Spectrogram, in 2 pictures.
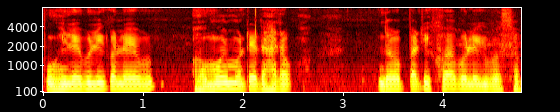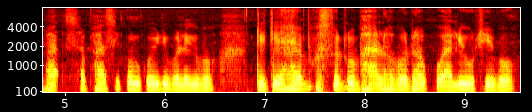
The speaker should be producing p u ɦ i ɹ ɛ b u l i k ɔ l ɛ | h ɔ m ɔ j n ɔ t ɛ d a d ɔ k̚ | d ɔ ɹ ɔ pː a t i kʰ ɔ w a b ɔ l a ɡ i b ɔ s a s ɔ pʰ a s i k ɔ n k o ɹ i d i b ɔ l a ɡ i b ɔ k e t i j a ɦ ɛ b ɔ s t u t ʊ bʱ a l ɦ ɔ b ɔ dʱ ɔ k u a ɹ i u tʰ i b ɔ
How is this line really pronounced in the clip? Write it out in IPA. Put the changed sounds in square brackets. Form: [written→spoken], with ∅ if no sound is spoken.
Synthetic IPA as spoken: p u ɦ i [ɹ→l] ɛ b u l i k ɔ l ɛ | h ɔ m ɔ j [n→m] ɔ t ɛ d a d ɔ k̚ | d ɔ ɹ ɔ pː a t i kʰ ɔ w a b ɔ l a ɡ i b ɔ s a s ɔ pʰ a s i k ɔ n k o ɹ i d i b ɔ l a ɡ i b ɔ [k→t] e t i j a ɦ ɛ b ɔ s t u t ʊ bʱ a l ɦ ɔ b ɔ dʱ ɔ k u a [ɹ→l] i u tʰ i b ɔ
